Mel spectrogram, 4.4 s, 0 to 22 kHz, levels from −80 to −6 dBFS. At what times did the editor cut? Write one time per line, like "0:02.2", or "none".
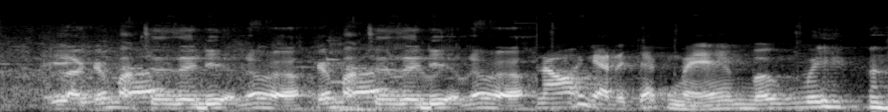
0:02.7

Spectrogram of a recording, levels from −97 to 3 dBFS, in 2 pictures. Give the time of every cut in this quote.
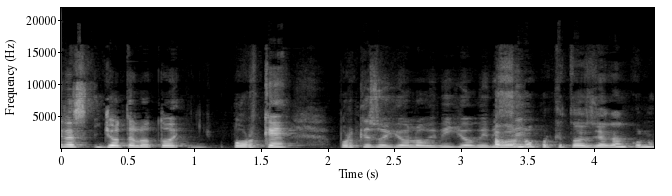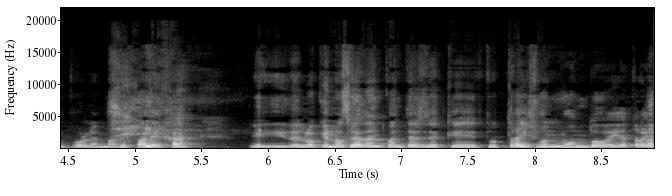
0:03.3

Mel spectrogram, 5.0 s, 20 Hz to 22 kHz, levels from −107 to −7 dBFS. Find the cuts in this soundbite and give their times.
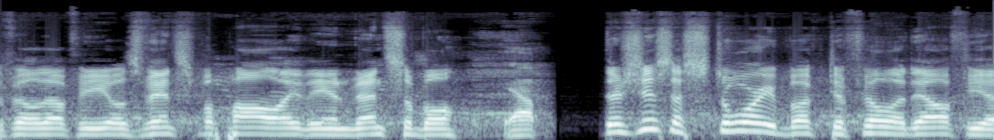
0:02.8

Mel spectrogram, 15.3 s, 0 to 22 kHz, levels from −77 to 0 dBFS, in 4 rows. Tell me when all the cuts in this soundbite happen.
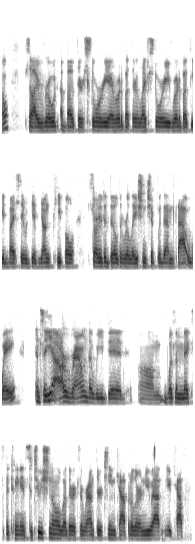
0:08.1

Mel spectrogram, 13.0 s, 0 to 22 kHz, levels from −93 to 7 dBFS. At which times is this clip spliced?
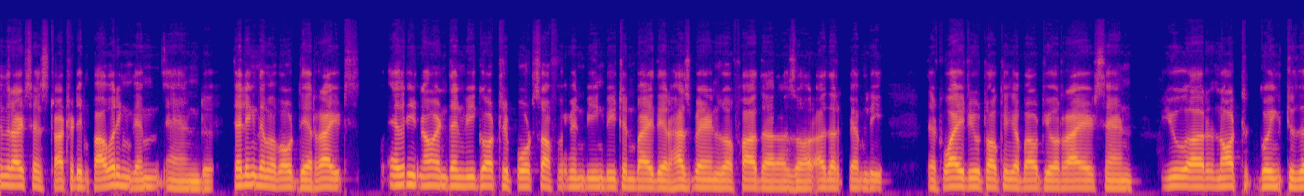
0:02.1
0:03.8
0:08.4
0:11.6

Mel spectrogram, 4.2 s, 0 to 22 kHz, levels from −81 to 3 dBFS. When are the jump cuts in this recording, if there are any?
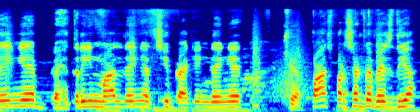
0:02.8

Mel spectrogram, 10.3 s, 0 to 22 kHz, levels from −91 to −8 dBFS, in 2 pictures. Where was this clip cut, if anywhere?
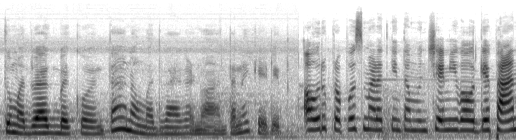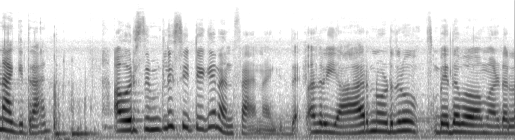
0:03.0
0:06.2
0:08.2

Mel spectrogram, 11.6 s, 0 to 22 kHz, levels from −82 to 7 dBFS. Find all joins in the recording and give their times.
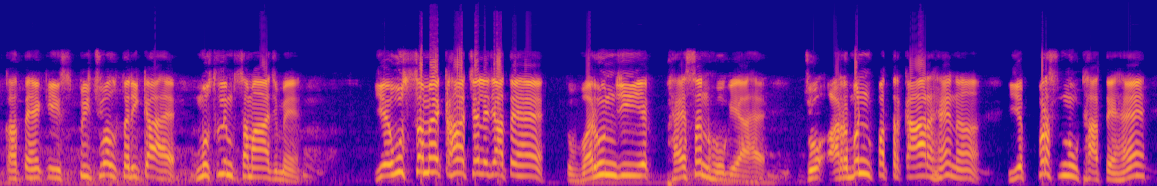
0:05.6

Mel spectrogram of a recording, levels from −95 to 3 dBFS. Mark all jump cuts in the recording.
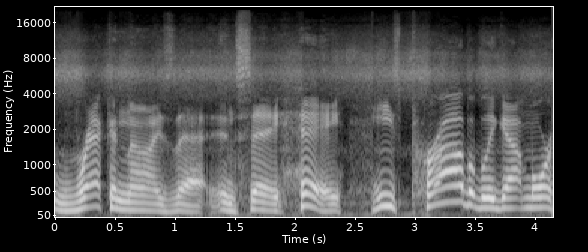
0:02.6

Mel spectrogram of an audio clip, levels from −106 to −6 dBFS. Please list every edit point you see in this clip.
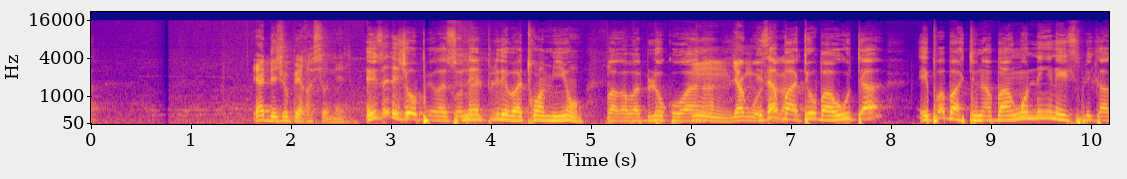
0:05.2

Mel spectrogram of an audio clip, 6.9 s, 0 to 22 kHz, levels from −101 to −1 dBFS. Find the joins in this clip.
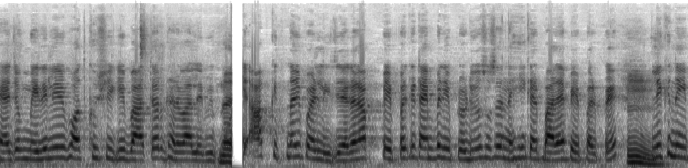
0:02.3

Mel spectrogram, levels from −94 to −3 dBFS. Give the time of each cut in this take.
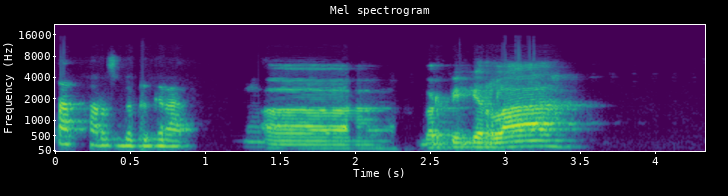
0:01.4

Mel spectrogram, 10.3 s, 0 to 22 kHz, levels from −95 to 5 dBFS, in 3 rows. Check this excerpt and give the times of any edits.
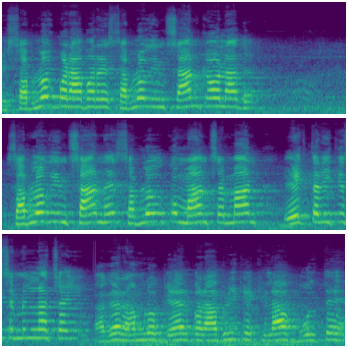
0:07.7

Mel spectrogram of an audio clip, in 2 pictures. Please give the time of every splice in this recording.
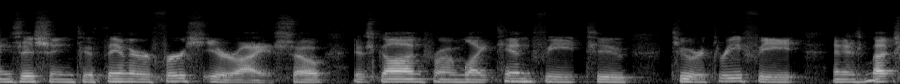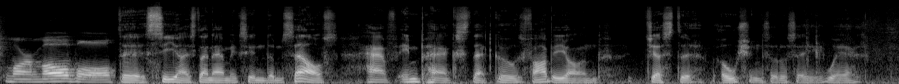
0:08.6

